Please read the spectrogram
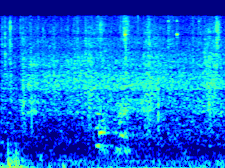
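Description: A dog gives a short, faint whine about a second in, over a steady low rumble, with a low thump at the very start.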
